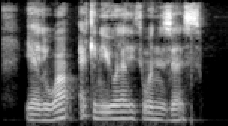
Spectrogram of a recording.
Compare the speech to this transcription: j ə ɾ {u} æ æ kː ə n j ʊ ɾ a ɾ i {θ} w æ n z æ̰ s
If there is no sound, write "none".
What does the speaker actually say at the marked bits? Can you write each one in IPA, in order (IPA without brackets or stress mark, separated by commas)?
w, θ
